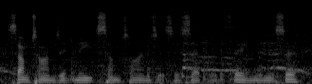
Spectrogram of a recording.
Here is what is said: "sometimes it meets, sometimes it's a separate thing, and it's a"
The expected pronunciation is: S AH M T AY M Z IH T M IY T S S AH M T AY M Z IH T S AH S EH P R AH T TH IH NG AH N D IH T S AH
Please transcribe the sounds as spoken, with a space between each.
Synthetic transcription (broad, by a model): S AH M T AY M Z IH T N IY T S S AH M T AY M Z IH T S AH S EH P R AH T TH IH NG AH N IH T S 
